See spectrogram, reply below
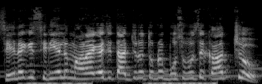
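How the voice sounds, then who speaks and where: A woman's voice: high voice, fairly even intonation, quick pace, pushed and bright, soft background music. A woman voicing an exasperated, scolding grown son in a cartoon.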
